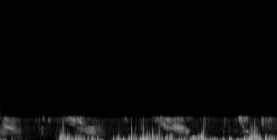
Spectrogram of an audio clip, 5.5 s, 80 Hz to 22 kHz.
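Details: White stork nestlings, two of them, at a nest in Fohrde, Germany, on 16 July 2019 around midday, when the male adult brought them lunch. They give harsh, rasping, cat-like mewing calls in rapid overlapping bursts, nearly continuous, pausing briefly once.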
